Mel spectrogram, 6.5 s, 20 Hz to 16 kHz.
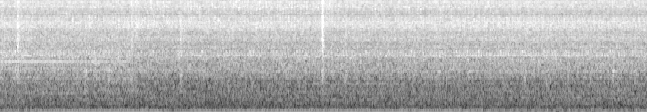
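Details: Ford F250 with 7.3L Godzilla gasoline V8, phone under the truck, idling, A/C off. Faint, rough tapping under the engine note that persists; internal knocking, cause unclear, dealer said drive it, truck later getting a new engine.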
